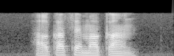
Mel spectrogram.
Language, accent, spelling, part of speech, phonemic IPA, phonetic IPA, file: Armenian, Eastern Armenian, հակասեմական, adjective / noun, /hɑkɑsemɑˈkɑn/, [hɑkɑsemɑkɑ́n], Hy-հակասեմական.ogg
- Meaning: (adjective) anti-Semitic; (noun) antisemite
